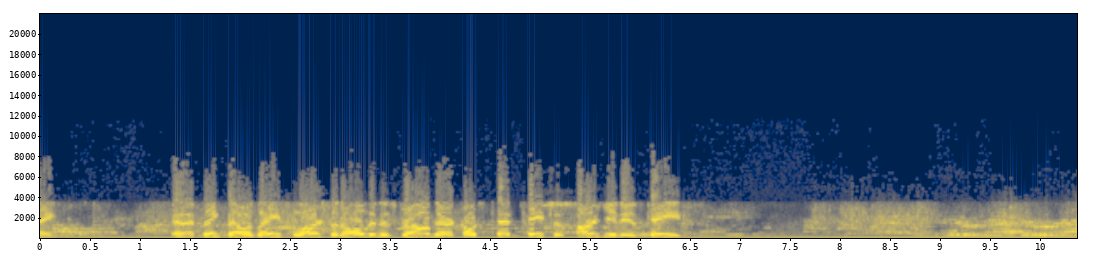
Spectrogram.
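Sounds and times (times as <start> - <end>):
speech: 0.0 - 0.4, 1.3 - 6.6
crowd cheering and voices: 0.0 - 10.3
students in a crowd clapping their hands: 7.7 - 10.3.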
